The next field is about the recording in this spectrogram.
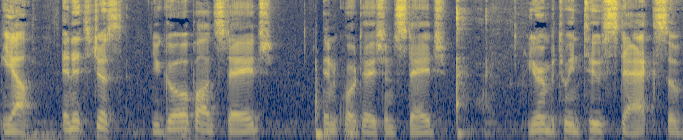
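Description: Amid noticeable background noise, a man speaks at a fairly slow pace in a fairly low pitch, with long, frequent pauses, fairly even intonation and very even loudness. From Kentucky. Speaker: comedian and podcast co-host. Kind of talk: casual chat.

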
